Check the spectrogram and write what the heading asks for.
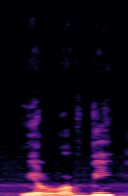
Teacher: ہم میم کو را کے ساتھ ملائیں گے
